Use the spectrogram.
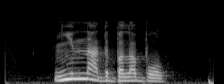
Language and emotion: Russian, angry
